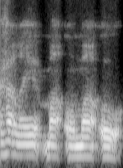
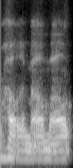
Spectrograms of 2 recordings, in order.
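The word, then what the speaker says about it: Halemaʻumaʻu: So she makes her home at Halemaumau Crater. Am I pronouncing that right, Elizabeth? It can be either Halemaumau or Halemaumau. There's different ways to say it depending. So you didn't do it wrong.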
